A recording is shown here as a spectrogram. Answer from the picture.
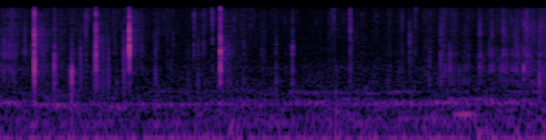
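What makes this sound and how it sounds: A small bar-shaped pack wrapped in blue printed plastic film is held in both hands and squeezed and crinkled with the fingers. It gives quiet, dry, bright crackles and a few sharper snaps over a soft low hum, with each crinkle dying away at once.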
